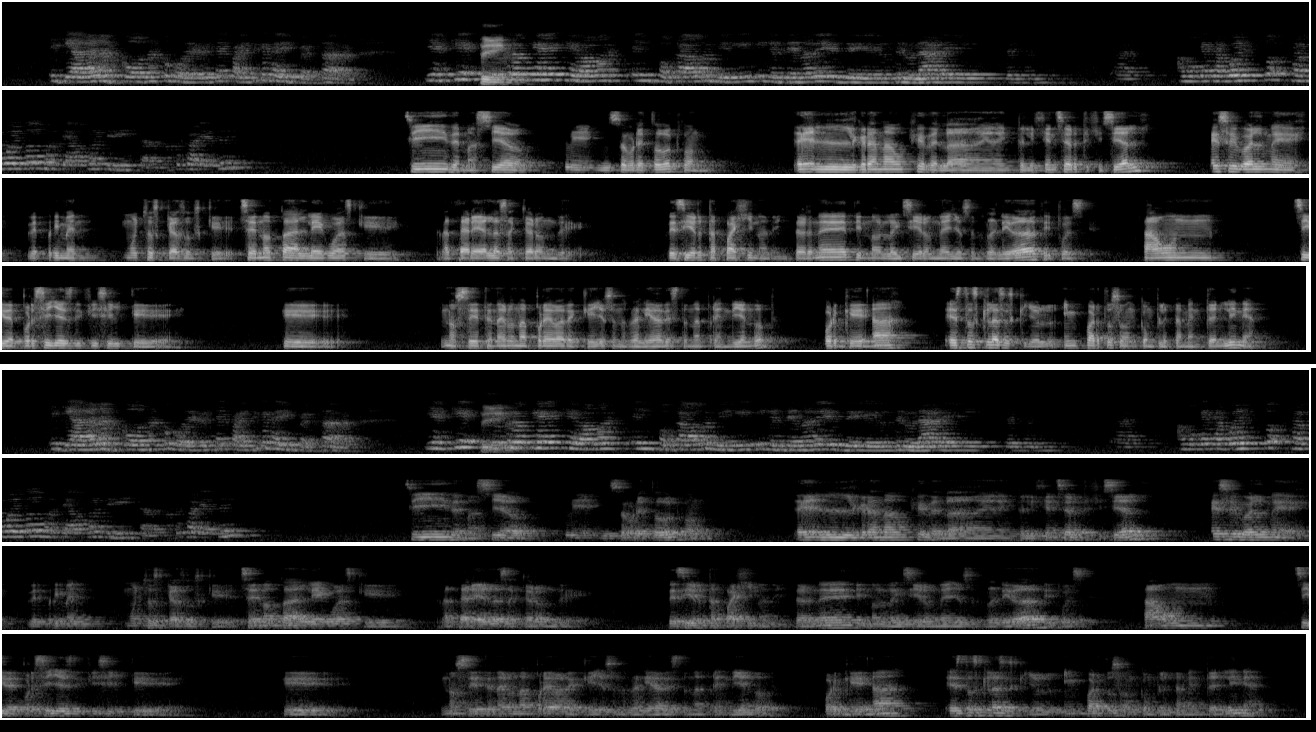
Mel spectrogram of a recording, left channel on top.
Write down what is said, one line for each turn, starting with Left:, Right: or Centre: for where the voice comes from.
Centre: y que hagan las cosas como debe ser, parece que se dispersaran. Y es que
Left: Sí,
Centre: yo creo que, que va más enfocado también en, en el tema de, de los celulares, la inteligencia artificial, como que se han vuelto, se han vuelto demasiado facilistas, ¿no te parece?
Left: sí, demasiado. Sí, Y sobre todo con el gran auge de la inteligencia artificial, eso igual me deprime en muchos casos que se nota a leguas que la tarea la sacaron de, de cierta página de internet y no la hicieron ellos en realidad y pues aún si de por sí ya es difícil que, que no sé, tener una prueba de que ellos en realidad están aprendiendo, porque,
Centre: Ujú,
Left: ah, estas clases que yo l- imparto son completamente en línea.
